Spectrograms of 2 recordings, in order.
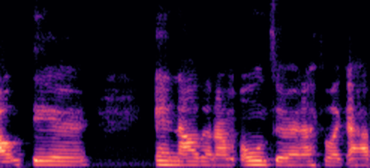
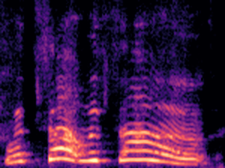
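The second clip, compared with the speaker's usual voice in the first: much higher, louder playful greeting; high-pitched voice; 13 semitones higher, 11 dB louder, much slower than usual. Pretend. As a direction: squeal it for the audience. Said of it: "she was not with this high-pitched voice".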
